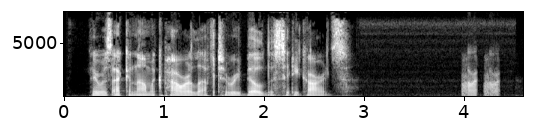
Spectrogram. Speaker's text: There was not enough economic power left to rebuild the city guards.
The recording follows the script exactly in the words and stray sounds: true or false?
false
